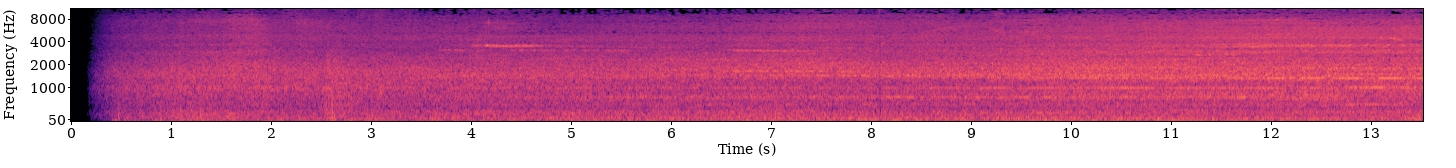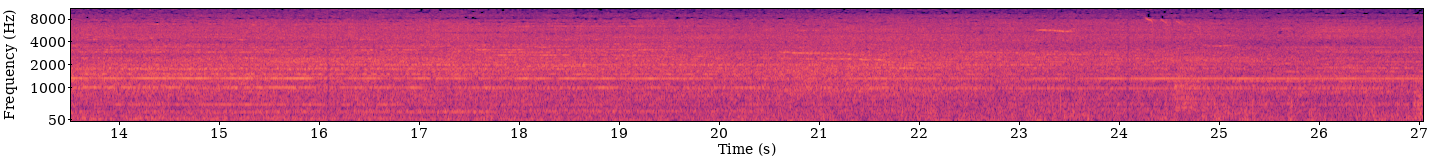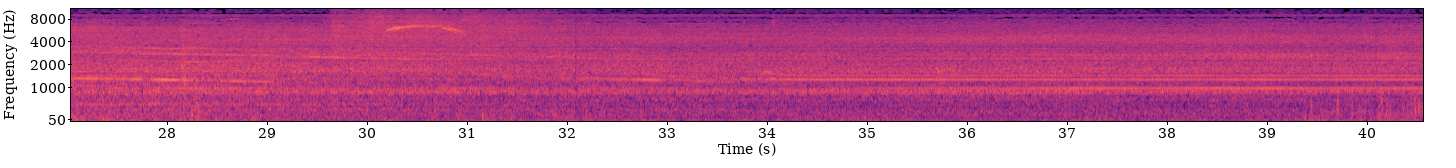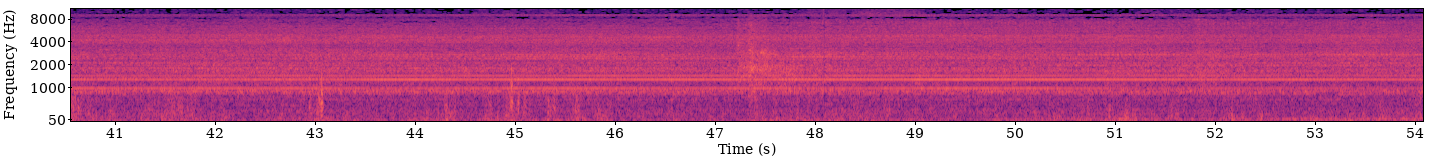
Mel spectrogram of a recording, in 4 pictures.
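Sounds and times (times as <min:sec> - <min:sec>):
train rumbling over bridge: 0:00.3 - 0:54.0.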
